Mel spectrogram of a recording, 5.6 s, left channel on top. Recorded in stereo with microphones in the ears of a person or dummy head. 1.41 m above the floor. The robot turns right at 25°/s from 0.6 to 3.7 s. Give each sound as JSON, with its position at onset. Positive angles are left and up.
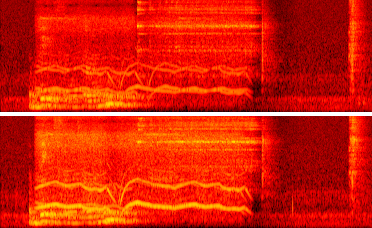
{"t": 0.4, "sound": "a woman speaking", "azimuth_deg": -35, "distance_m": 1.8}
{"t": 2.0, "sound": "a dropped coin", "azimuth_deg": 90, "distance_m": 1.3}
{"t": 3.9, "sound": "a camera shutter", "side_deg": 30, "distance_m": 0.9}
